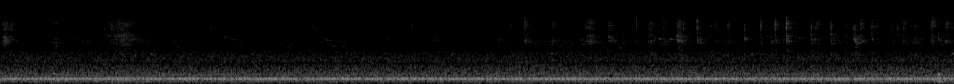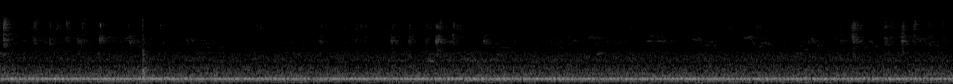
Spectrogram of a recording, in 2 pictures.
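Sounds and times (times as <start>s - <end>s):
steady low hum: 0.0s - 19.0s
small birds chirping: 0.5s - 19.0s.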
